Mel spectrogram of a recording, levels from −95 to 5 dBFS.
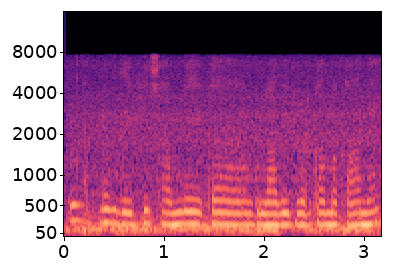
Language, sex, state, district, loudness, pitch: Hindi, female, Bihar, Katihar, -13 LUFS, 185 Hz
